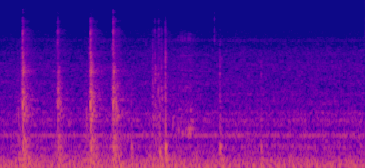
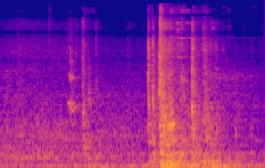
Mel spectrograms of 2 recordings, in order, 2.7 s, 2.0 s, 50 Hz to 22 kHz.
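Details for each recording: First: Harbor Freight US General 44-inch tool box drawer being lifted. Its slide rail isn't fastened to the drawer and flops around, giving scattered, irregular light clicks and ticks. The fix is adding rivets to secure the slide, after which it is tight. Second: US General tool box drawer before the rivet modification. One quick, even rolling slide with a soft stop and no squeak or grinding; the drawer already slides nicely.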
